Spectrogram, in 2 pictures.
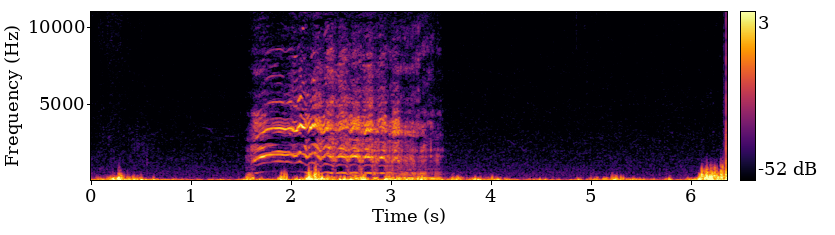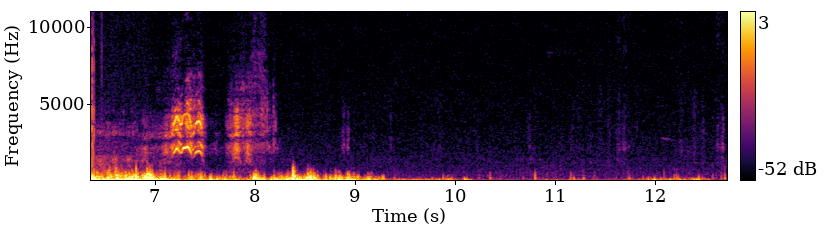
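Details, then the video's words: Stallions rampaging around a field, complaining because the mares are kept in the stables to have their foals; a long shaky whinny, then a second harsher neigh, over thudding hooves. "Shadowfax running"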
